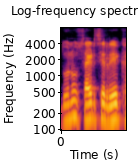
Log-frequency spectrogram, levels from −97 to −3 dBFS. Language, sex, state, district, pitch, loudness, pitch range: Hindi, male, Jharkhand, Garhwa, 150 Hz, -17 LUFS, 150-155 Hz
